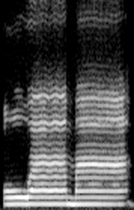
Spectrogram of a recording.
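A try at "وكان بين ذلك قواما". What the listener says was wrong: Wawunya sempurnakan dulu monyongnya. Qawa, qawama, waka, wa. Waw itu monyong. Bukan qawa, tapi qawa, qawama. Bukan tapi qawa, qawama.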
